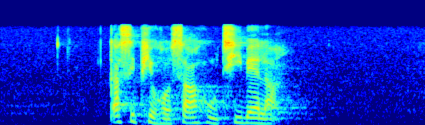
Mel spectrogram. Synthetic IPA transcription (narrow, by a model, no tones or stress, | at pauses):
kʼasipʰiɦɔsahutʰiɓɛːla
